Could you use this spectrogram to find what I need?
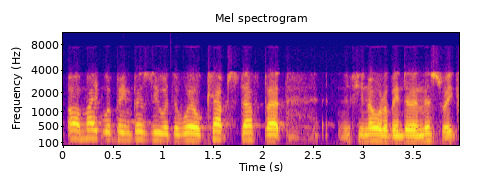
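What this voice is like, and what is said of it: New Zealand accent. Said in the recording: “Haven't lost your Kiwi accent either, son.”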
